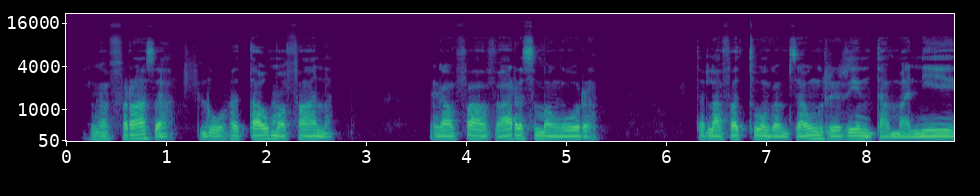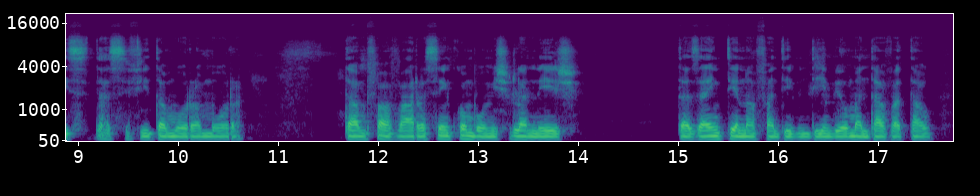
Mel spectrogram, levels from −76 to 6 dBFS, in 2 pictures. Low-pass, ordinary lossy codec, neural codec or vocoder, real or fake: 19.8 kHz; none; none; real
